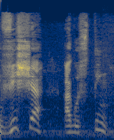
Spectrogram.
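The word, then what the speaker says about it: Villa Agustín: Estamos aqui em Vicha Agustín. Vicha Agustín de Valle Fértil. De Valle Fértil. Valle. De Valle Fértil. Valle Fértil. Vila Agustín de Valle Fértil. Não pronúncia argentina. Vicha Agustín de Valle Fértil.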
